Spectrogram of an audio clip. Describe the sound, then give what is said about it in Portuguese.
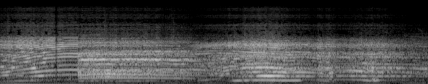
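A red deer stag bellows during the September rut in the Serra da Lousã, calling from the ridges to attract females, a long, loud, moaning roar with rich harmonics that rises and falls, heard clearly on its own with no voices. “Nesta comunidade poligâmica, os machos sobem para as comiadas e soltam estes bramidos para atrair as fêmeas.”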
